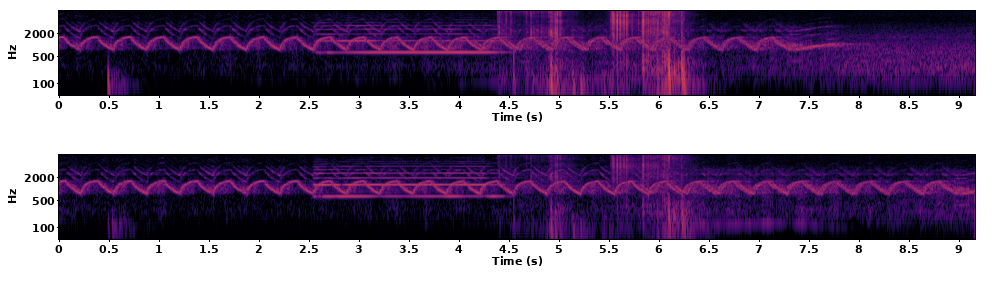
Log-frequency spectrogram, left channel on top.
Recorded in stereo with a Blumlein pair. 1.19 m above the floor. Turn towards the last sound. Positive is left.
turn(degrees=60)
